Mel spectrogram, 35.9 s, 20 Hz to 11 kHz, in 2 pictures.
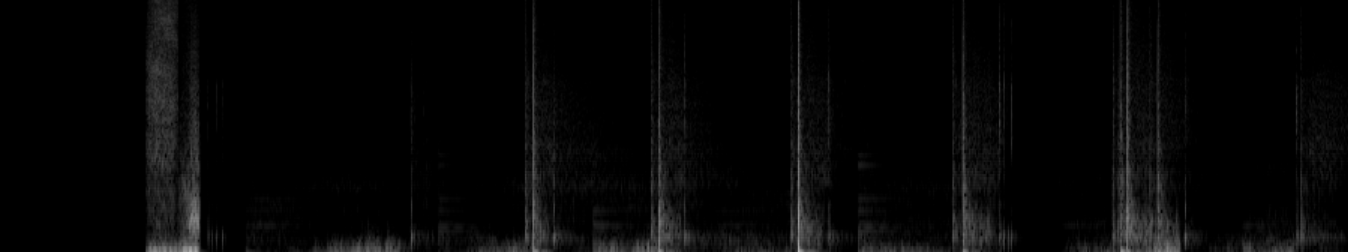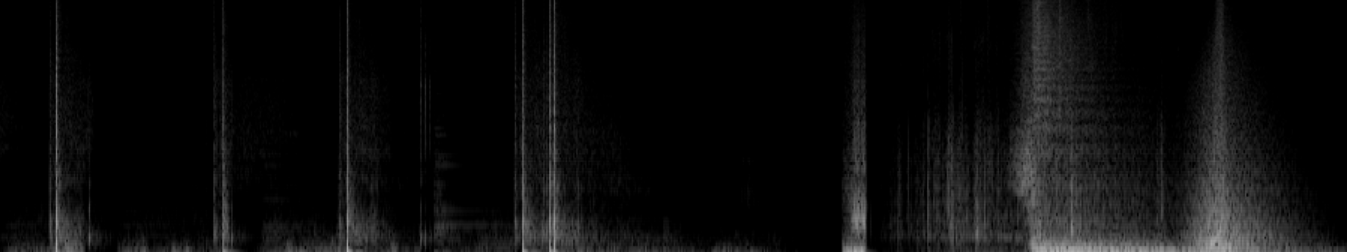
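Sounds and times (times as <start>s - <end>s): firework launch thumps: 31.5s - 35.4s.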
